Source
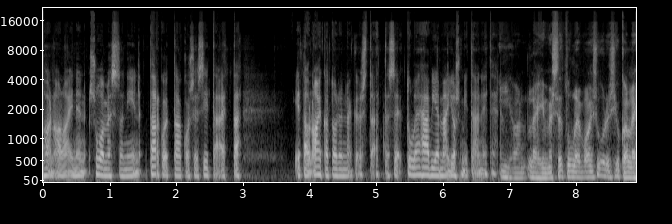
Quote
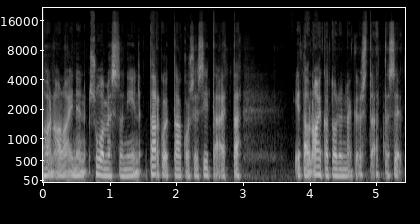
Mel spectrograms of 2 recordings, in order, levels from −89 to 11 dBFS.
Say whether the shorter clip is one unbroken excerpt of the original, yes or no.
yes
